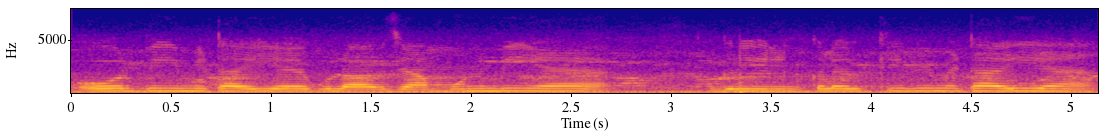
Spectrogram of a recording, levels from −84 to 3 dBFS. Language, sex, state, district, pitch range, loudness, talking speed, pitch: Hindi, female, Punjab, Fazilka, 220-235 Hz, -14 LUFS, 175 wpm, 225 Hz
